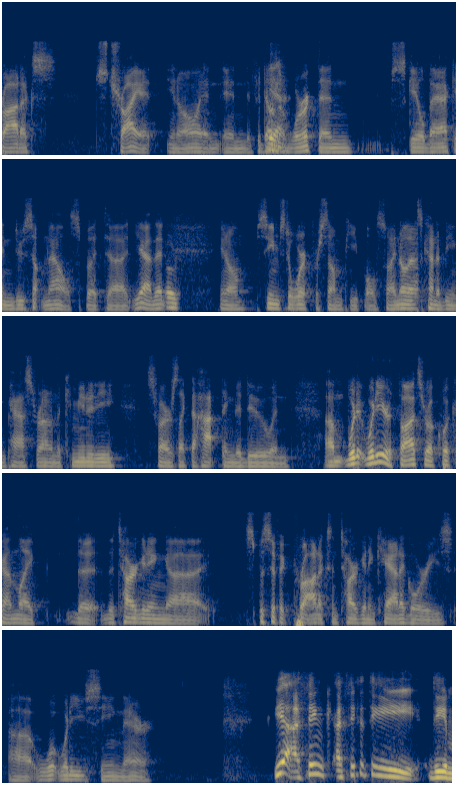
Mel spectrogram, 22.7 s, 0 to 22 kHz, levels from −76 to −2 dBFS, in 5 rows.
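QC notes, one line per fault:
1.99–2.15 s, 8.63–8.71 s, 18.93–19.01 s: VoIP packet loss concealed by the speech codec. Audio went missing for about 20 ms after "try it you know", then about 60 ms after "I know" and after "what what are". The decoder stretched its last pitch and filter at falling gain, so each gap sounds like a brief fading buzz or coloured noise, with weakened sound lingering just after.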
